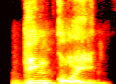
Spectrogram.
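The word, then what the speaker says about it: 銀行員: গিংকোইন গিং কো এই কো এর পরে যে উটা আছে এটার জন্য একটু হালকা লং ভাইল হবে অর্থাৎ একটু হালকা টান হবে।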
